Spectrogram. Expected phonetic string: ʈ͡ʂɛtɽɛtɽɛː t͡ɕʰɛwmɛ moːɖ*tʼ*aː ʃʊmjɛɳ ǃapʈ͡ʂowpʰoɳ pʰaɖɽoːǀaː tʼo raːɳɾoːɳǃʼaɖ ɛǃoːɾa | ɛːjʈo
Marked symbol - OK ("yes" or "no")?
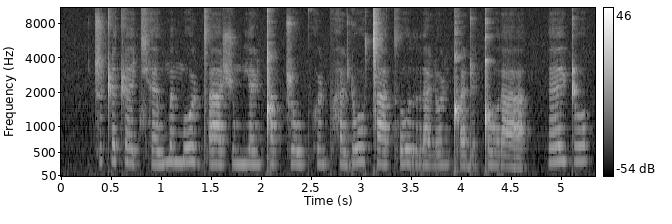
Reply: yes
